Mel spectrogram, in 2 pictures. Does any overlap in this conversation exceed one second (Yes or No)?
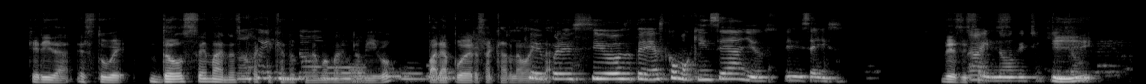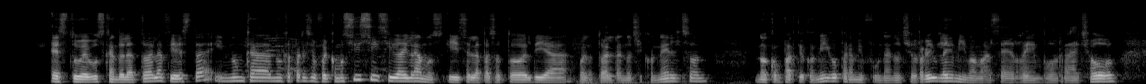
Yes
